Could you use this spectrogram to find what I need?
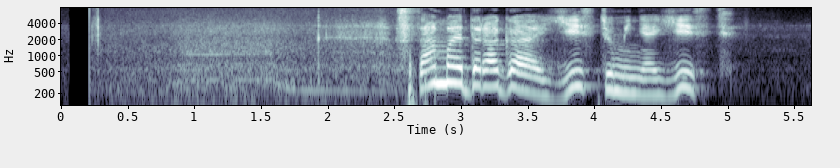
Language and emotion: Russian, positive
